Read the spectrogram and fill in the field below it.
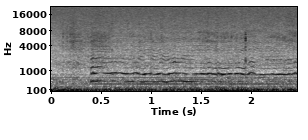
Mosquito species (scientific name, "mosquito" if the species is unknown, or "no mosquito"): Anopheles squamosus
